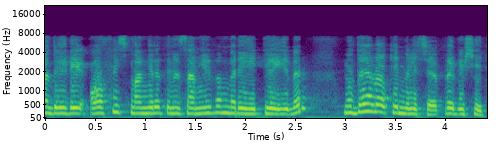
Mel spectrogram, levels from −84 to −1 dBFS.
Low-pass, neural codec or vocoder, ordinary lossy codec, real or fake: 7.2 kHz; codec, 44.1 kHz, 2.6 kbps, DAC; none; fake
